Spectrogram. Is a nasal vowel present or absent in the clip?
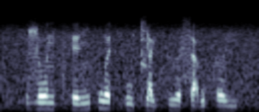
absent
